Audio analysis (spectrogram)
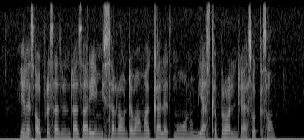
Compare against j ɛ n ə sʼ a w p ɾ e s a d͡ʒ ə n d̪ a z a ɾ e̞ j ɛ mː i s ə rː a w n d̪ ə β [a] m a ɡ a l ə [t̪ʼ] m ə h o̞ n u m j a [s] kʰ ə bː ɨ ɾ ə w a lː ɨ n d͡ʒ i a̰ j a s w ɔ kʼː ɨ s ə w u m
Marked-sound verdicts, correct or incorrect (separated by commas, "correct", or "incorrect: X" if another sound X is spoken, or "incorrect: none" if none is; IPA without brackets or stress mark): correct, correct, correct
